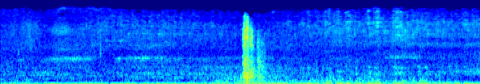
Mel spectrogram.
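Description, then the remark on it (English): A car engine idles steadily with a deep, even rumble, broken once midway by a brief sharp click or clunk, with no one speaking. “Yeah, we got it rolling. If the car's healthy.”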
